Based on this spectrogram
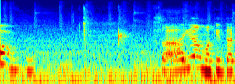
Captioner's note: snap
